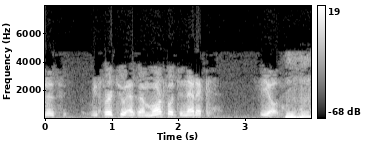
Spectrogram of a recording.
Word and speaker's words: morphogenetic: Well, Rupert postulates the existence of what is referred to as a morphogenetic field.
